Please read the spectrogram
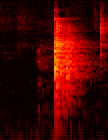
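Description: A sharp glassy clink as a fancy glass is set out for a bourbon tasting, ringing briefly with a bright high tone, followed by a softer second tap, with no talking.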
